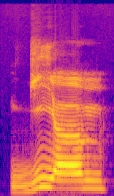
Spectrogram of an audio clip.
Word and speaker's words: Guillaume: Généralement, les mots qui contiennent ILL se prononcent I. Par exemple, une fille, une famille, Guillaume, etc. C'est comme la lettre I, mais qu'on prononce légèrement plus longtemps.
